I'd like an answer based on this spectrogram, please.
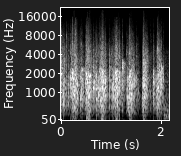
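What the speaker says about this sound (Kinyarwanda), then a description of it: "Niho amashyi kuri." An audience claps at a women's network event in Burera, a quick burst of several rhythmic waves of applause from a small crowd, moderately close, with no talking over it.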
